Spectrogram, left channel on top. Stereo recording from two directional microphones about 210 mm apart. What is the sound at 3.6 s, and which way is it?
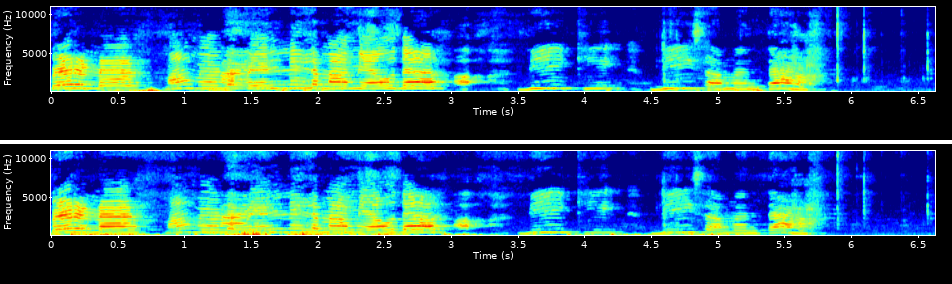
Child singing, 5° right (ahead or behind).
